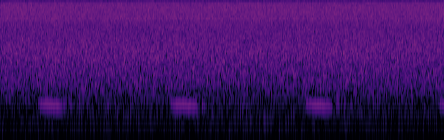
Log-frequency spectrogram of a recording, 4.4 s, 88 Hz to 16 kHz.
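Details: Owl calling after sunset on a wooded hill behind a house: three short, low, steady hoots spaced about 1.3 seconds apart, faint beneath the constant rushing of a nearby river.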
